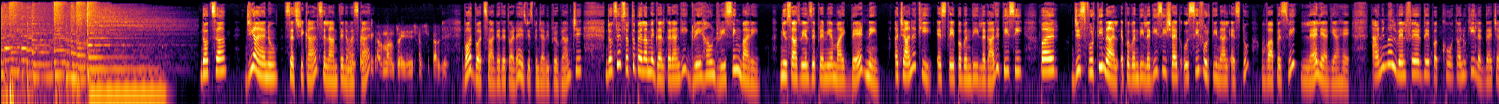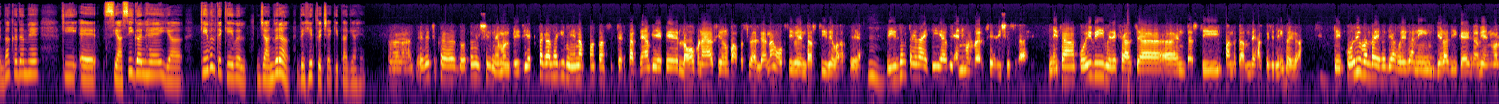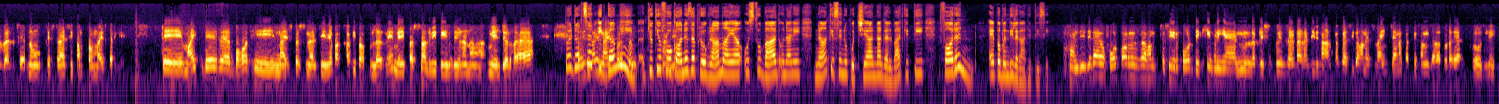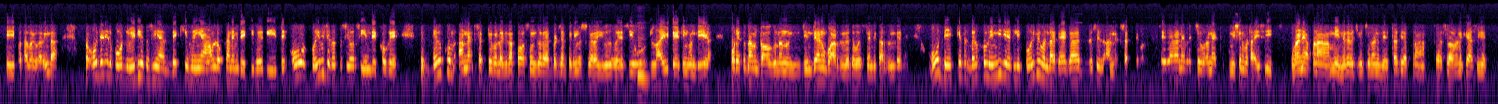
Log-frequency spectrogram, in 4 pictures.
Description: In this interview, we discuss animal welfare issues, not just in greyhound racing, but also in horse, dog, fowl and other forms of animal racing which are popular around the world.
